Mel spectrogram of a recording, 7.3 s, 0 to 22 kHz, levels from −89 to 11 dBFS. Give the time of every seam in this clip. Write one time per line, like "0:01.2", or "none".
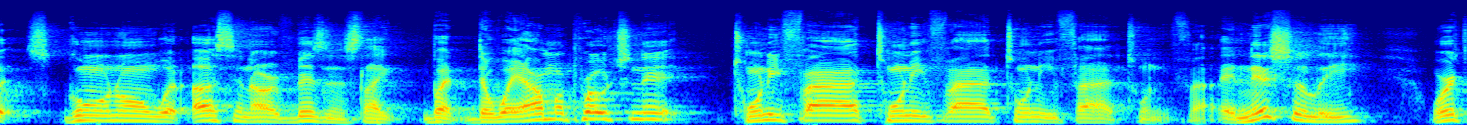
0:06.1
